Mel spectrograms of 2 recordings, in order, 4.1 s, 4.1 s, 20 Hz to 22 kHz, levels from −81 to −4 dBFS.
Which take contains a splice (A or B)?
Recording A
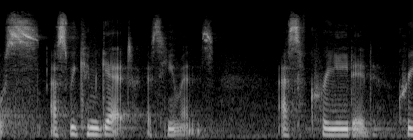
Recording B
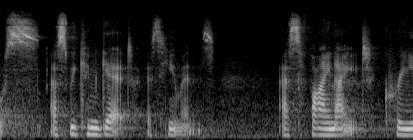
A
